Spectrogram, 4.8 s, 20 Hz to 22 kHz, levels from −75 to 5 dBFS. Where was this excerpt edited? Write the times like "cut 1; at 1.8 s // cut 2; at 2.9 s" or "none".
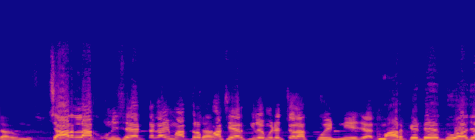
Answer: cut 1; at 3.8 s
